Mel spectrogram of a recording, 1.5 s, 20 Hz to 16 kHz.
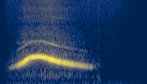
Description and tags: Awe Whistle, A (H6 MS)
Raw audio of an awe whistle - the sort of whistle you would make if you saw something incredible that takes your breath away. Recorded simultaneously with the Zoom H1, Zoom H4n Pro and Zoom H6 (Mid-Side Capsule) to compare the quality.
An example of how you might credit is by putting this in the description/credits:
The sound was recorded using a "H6 (Mid-Side) Zoom recorder" on 17th November 2017.
awe, H6, whistle, whistling, wow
